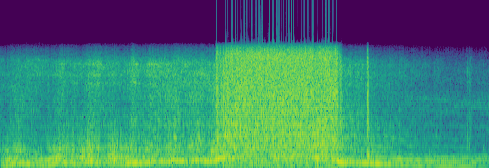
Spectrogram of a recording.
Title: exhaust leak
